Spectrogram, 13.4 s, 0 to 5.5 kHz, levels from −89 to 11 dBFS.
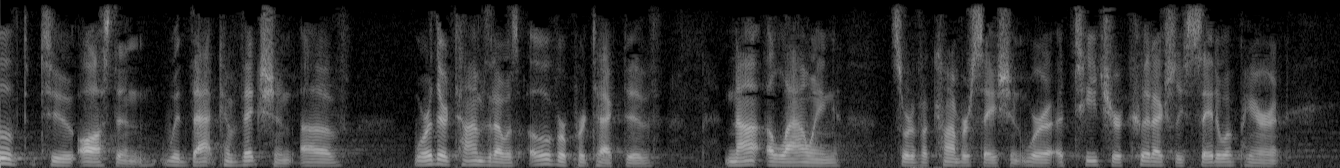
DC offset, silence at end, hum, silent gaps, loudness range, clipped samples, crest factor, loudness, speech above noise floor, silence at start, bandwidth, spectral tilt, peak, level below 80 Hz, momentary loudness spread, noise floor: under 0.1%; 0.35 s; none; none; 2 LU; under 0.1%; 20 dB; -29 LUFS; 32 dB; 0 s; 5.4 kHz; -6 dB/octave; -8 dBFS; -68 dBFS; 10 LU; -60 dBFS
